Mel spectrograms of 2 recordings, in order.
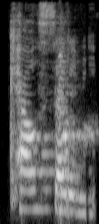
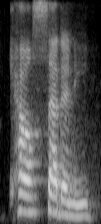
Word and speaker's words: chalcedony: a part of speech it's a common noun chalcedony am i pronouncing it correctly yes okay can you please pronounce it one more time chalcedony c h a l c e d o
